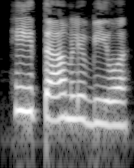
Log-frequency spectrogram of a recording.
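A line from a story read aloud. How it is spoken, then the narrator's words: Laughing. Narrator (Russian): рассмеялась я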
